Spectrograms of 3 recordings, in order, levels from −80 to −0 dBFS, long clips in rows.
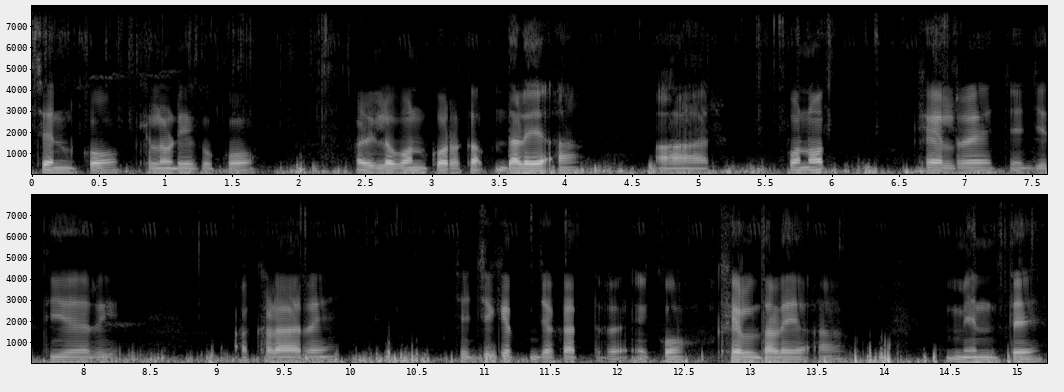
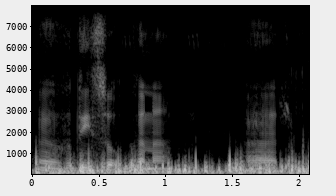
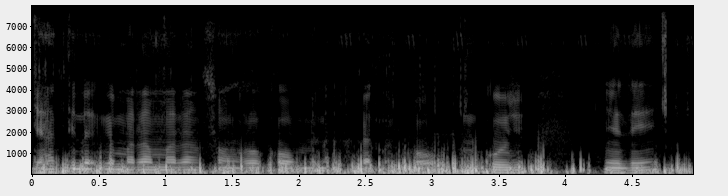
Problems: constant background noise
